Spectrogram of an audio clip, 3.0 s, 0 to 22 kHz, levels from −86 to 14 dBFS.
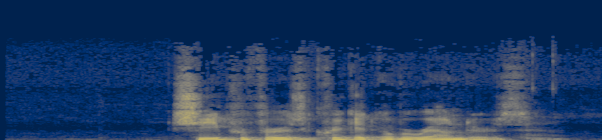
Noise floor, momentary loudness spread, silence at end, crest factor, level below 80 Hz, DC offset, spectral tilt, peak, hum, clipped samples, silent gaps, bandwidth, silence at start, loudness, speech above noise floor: -58 dBFS; 16 LU; 0.2 s; 16 dB; -46 dBFS; under 0.1%; -5.5 dB/octave; 0 dBFS; none; under 0.1%; none; 14.5 kHz; 0.85 s; -14 LUFS; 45 dB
